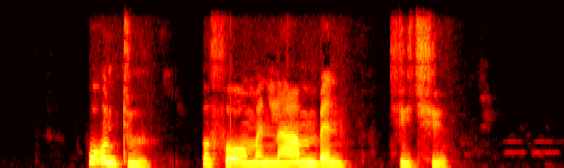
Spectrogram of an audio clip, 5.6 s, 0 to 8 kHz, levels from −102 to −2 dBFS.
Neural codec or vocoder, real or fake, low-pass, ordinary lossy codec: none; real; 7.2 kHz; Opus, 64 kbps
